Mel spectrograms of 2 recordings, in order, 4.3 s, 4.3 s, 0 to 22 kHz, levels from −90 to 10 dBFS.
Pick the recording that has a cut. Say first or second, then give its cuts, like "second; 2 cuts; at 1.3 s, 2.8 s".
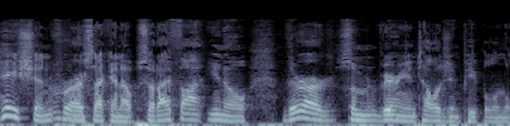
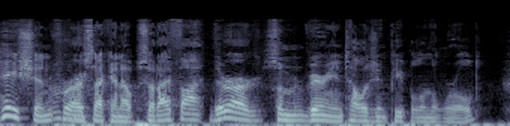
second; 1 cut; at 1.7 s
